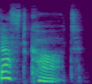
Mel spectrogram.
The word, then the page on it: dustcart: British English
